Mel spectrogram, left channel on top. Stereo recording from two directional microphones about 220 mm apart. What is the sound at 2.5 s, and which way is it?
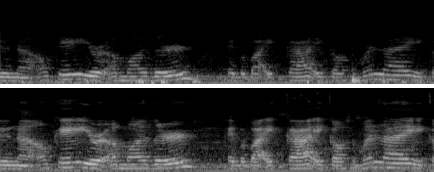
Speech, 20° right (ahead or behind).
